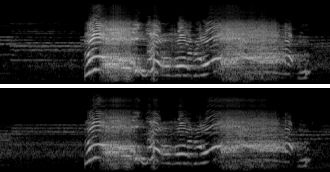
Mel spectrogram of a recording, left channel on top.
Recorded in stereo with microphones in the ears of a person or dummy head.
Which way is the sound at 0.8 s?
35° left (ahead or behind).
